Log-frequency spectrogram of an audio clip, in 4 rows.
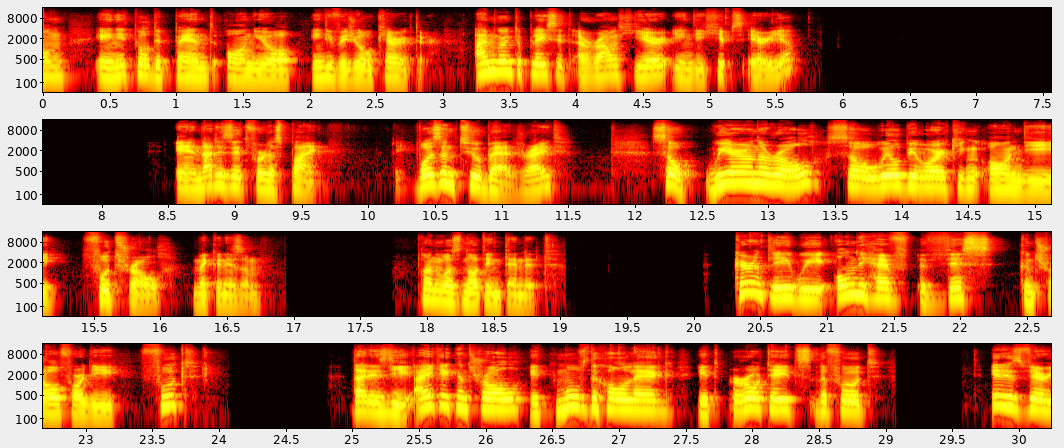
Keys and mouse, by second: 5.8 Tab, 6.3 r, 6.8 g, 20.9 g, 23.6 r, 23.8 r, 25.1-25.5 middle drag, 26.2 g, 28.4 r, 29.6 r, 29.7 r.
